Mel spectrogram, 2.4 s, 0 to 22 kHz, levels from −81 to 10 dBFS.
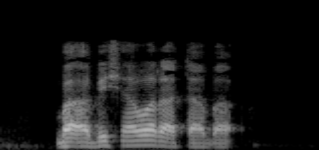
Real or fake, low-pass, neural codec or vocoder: real; 7.2 kHz; none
